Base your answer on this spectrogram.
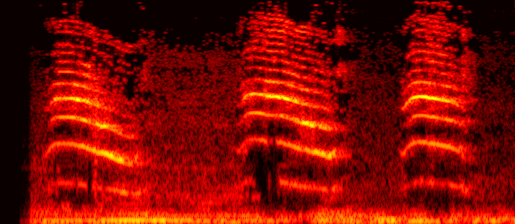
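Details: Domestic cat giving three drawn-out, harmonic meows, each falling slightly in pitch, about one second apart, over low background rumble.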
